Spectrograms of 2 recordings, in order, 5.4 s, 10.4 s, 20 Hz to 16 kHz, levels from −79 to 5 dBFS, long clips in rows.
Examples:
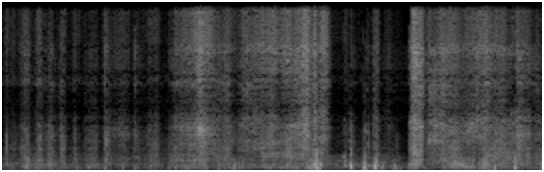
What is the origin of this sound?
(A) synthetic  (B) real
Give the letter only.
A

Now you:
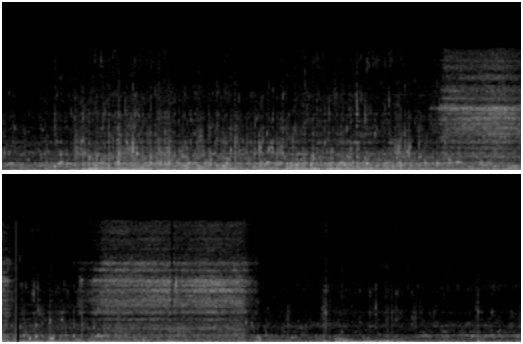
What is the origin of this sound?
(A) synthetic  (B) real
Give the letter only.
B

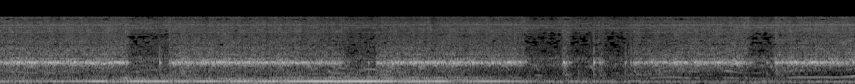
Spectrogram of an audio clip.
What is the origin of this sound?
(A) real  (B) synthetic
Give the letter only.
A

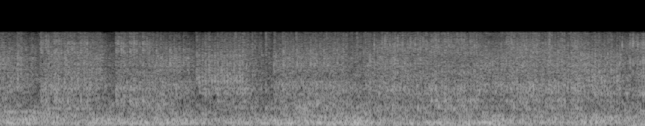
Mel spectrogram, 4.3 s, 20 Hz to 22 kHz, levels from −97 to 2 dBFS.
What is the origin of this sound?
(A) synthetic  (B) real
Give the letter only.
B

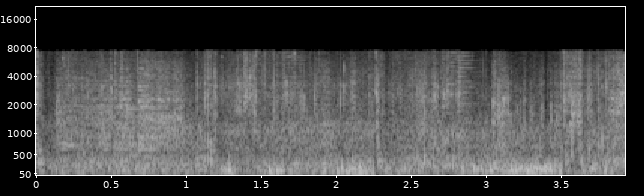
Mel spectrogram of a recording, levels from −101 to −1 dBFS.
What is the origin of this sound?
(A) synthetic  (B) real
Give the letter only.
B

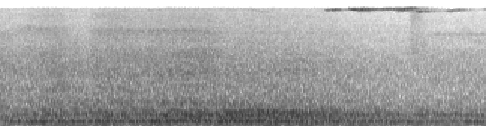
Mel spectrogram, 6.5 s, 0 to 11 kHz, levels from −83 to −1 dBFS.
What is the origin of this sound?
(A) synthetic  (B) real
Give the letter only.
B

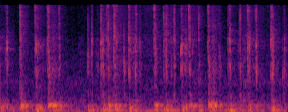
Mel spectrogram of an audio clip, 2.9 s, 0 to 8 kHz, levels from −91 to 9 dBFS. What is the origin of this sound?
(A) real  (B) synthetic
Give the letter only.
A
